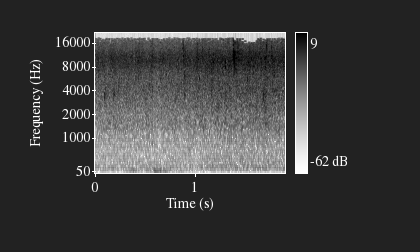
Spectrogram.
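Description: Water splashes steadily against the paddles of a mill wheel turning outside a working mill, a soft, continuous hiss and patter with no clear beat or pauses and no voices.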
